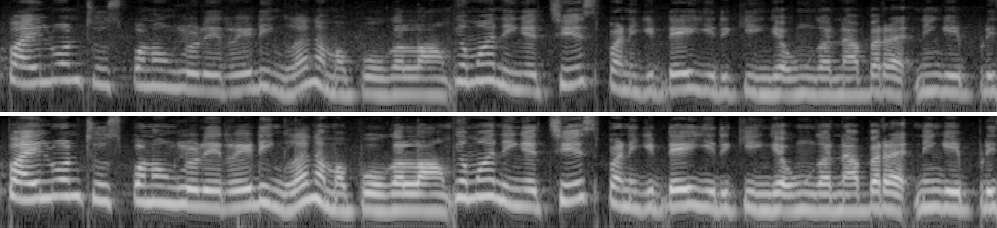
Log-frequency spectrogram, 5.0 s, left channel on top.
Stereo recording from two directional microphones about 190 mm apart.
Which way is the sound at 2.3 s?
30° right (ahead or behind).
